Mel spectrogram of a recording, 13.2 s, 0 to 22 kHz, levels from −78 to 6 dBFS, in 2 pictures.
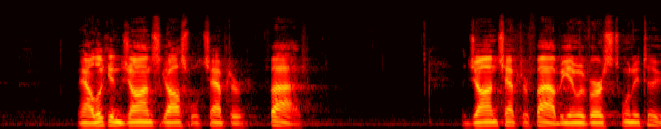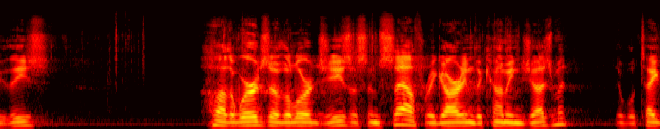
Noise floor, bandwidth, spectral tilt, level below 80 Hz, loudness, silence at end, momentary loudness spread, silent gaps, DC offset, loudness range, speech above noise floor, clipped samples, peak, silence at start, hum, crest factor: -66 dBFS; 14.5 kHz; -3.5 dB/octave; -76 dBFS; -23 LUFS; 0 s; 11 LU; none; under 0.1%; 6 LU; 42 dB; under 0.1%; -4 dBFS; 0.8 s; none; 22 dB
